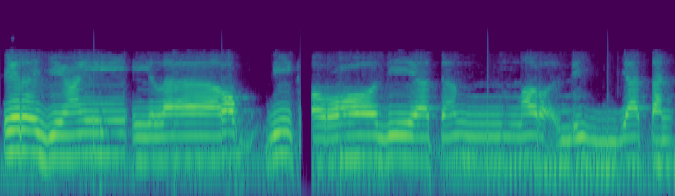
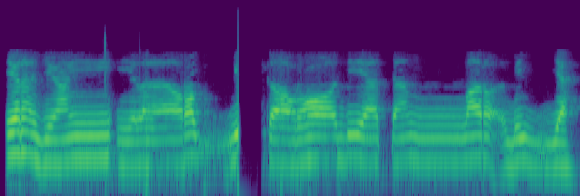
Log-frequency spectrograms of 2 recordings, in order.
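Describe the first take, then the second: First: The last word ends with a full 'tan' syllable. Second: The last word ends with a soft h sound. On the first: The recitation continues without stopping. "Dibacanya aslinya seperti ini ya" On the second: The reciter stops at the end of the verse. "dibaca sebagai ayat di akhir, ayat diwakafkan"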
